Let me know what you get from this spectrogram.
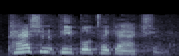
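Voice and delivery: usual speaking voice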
